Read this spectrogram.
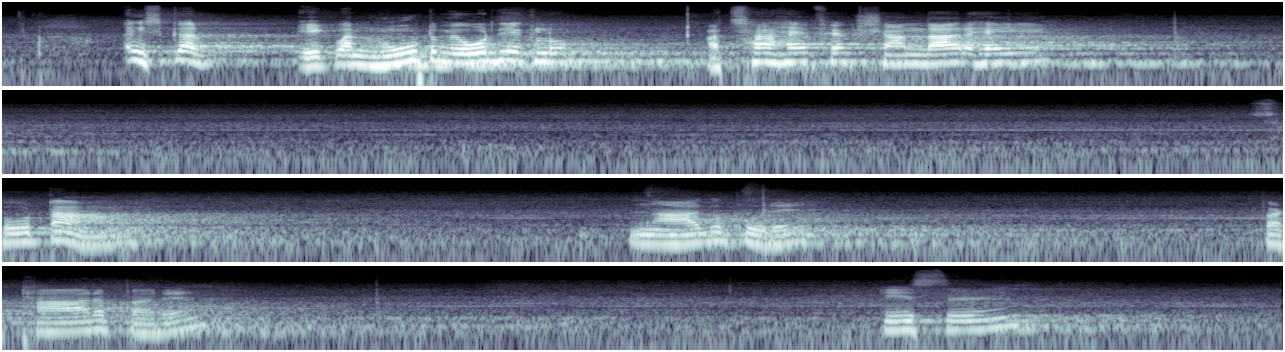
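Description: A man speaks in short bursts, explaining calmly with long pauses.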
